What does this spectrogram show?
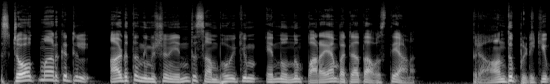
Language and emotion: Malayalam, angry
